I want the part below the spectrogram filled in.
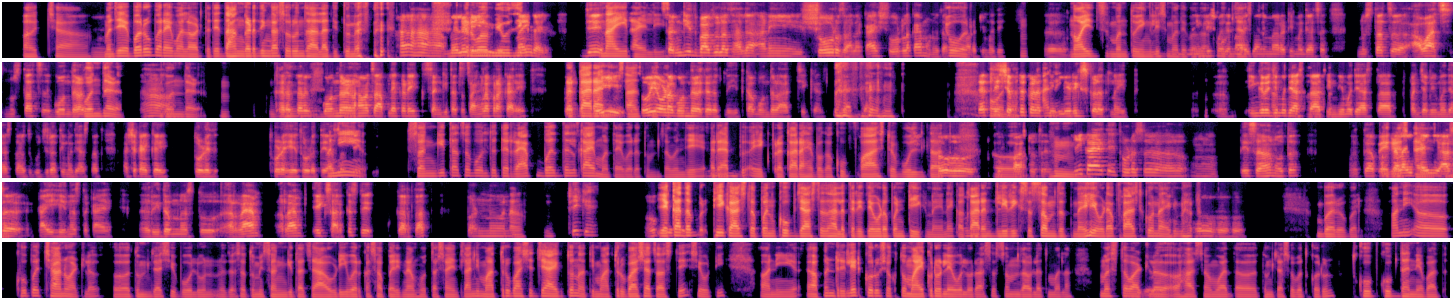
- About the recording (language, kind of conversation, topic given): Marathi, podcast, भाषेचा तुमच्या संगीताच्या आवडीवर काय परिणाम होतो?
- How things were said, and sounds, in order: laughing while speaking: "तिथूनच"; in English: "मेलडी"; tapping; in English: "म्युझिक"; unintelligible speech; chuckle; chuckle; in English: "लिरिक्स"; other background noise; in English: "रिदम"; in English: "रॅम्प रॅम्प"; in English: "लिरिक्स"; laughing while speaking: "समजत नाही, एवढ्या फास्ट कोण ऐकणार?"; in English: "मायक्रो लेव्हलवर"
